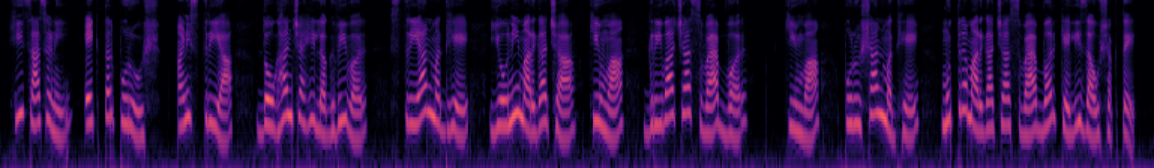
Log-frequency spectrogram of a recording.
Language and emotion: Marathi, neutral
